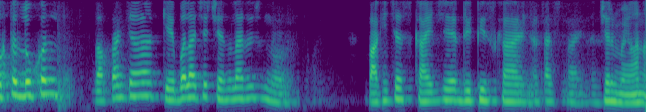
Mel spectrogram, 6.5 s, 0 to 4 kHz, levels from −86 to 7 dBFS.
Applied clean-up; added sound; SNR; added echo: neural mask model DeepFilterNet 3.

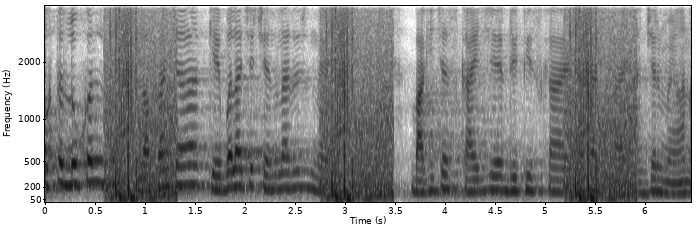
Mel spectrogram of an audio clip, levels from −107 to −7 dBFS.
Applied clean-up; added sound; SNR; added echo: none; Walk, footsteps; -4 dB; none.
